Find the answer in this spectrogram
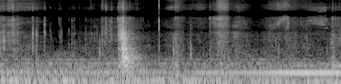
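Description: Clear plastic zip-top snack bag rustling and crinkling as it is handled, with one sharper, louder rustle about a second and a half in. A steady low hum runs underneath.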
